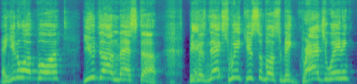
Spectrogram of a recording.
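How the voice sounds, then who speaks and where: A man's voice: extremely high pitch, very animated, normal speed, a bit bright, pitched above the performer's own voice, heavily acted. A man voicing a stern male school principal who lectures a boy with indignation. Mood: stern scolding.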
